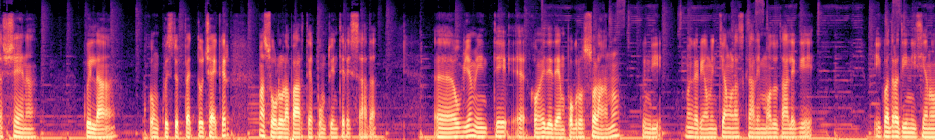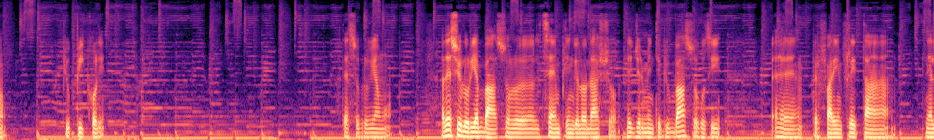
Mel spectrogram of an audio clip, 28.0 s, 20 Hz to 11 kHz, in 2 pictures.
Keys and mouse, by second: 5.5 right click, 6.3-8.8 middle drag, 9.4 click, 10.2 middle click, 26.2 KP_0.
